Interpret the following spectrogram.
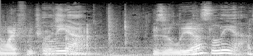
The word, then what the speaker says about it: Leah: choice yeah this is Leah I thought it was Leia no it's Leah l-e-a-h is Leah you're thinking Leia like l-e-i-a I think you're gonna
